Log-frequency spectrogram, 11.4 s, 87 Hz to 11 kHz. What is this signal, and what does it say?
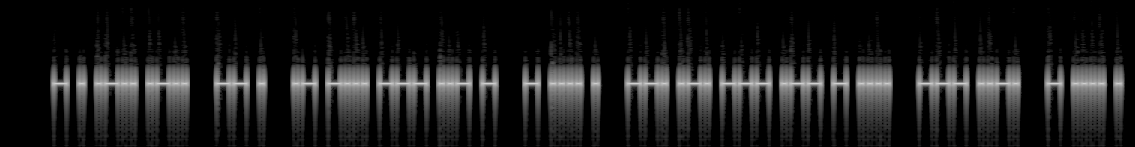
Morse code, heard as a keyed tone, about 28 wpm, 700 Hz. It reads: TELL ME ABOUT THE GROWTH OF THE
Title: Sentences from Top 1000 Words - Review Part 5 - 28wpm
